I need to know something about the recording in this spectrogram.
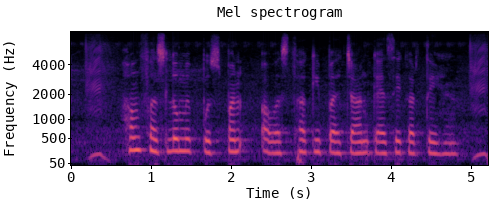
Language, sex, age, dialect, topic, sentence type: Hindi, female, 31-35, Hindustani Malvi Khadi Boli, agriculture, statement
